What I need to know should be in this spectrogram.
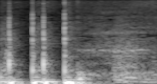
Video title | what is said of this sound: Asus Chakram Core Mouse: Final Thoughts | this rattle when you tap the rear shell that comes from this type of one magnet and then one plastic clip construction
